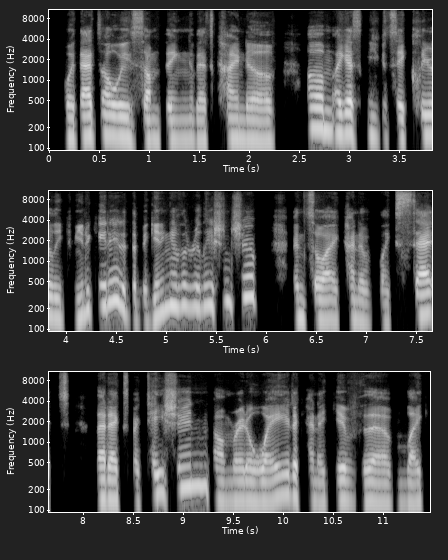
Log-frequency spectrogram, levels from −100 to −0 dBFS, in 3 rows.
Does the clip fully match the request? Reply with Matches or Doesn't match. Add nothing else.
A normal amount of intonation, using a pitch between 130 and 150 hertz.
Matches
